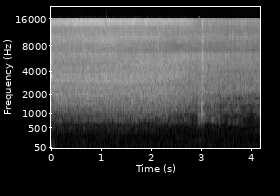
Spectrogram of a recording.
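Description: Stir-fry of winged beans, straw mushrooms and tofu sizzling in a hot wok: a steady hiss that eases off a little in the last second or so, with a faint knock about three seconds in.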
